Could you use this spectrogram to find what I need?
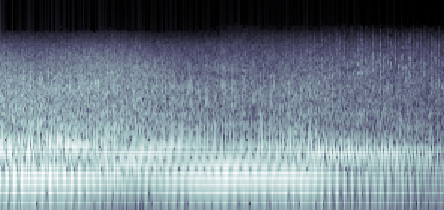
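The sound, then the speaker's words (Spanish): A biplane taking off: the loud, steady propeller-engine drone holds a buzzing hum throughout and eases slightly in level toward the end, with no voices. “Al día siguiente, el biplano de Dennis despega.”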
